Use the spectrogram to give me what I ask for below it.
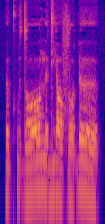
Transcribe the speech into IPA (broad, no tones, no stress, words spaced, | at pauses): əkʷʰədɔːnəd jɑfɾɔ ɗəː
